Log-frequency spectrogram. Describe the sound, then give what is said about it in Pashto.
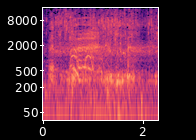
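Water is poured from a container over a child's hands. It makes a steady, full splashing and gurgling that runs continuously, at an even level, for the whole stretch. “لاسونه دې ونیسه چې اوبه در واچوم”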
